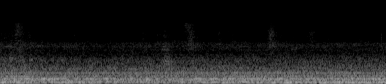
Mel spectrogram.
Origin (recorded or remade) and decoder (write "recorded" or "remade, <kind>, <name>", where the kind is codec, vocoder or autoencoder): recorded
